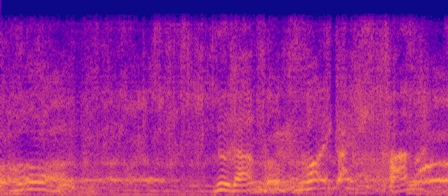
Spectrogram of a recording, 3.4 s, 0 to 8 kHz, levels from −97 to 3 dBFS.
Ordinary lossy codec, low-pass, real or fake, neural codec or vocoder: none; 7.2 kHz; fake; codec, 24 kHz, 3 kbps, HILCodec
